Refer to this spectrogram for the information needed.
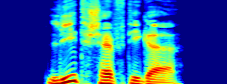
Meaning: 1. comparative degree of lidschäftig 2. inflection of lidschäftig: strong/mixed nominative masculine singular 3. inflection of lidschäftig: strong genitive/dative feminine singular
- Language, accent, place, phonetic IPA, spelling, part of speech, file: German, Germany, Berlin, [ˈliːtˌʃɛftɪɡɐ], lidschäftiger, adjective, De-lidschäftiger.ogg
